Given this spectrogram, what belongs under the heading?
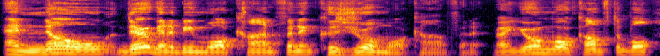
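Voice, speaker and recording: A man's voice: mid-range voice, lively intonation, normal speed, warm tone. A man with a Brooklyn accent gives a conversational expert explanation in an emphatic, teacherly way, often checking in with short tag questions. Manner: emphatic teacherly delivery with frequent tag questions like "right" and "okay". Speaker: dental pharmacology expert guest.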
